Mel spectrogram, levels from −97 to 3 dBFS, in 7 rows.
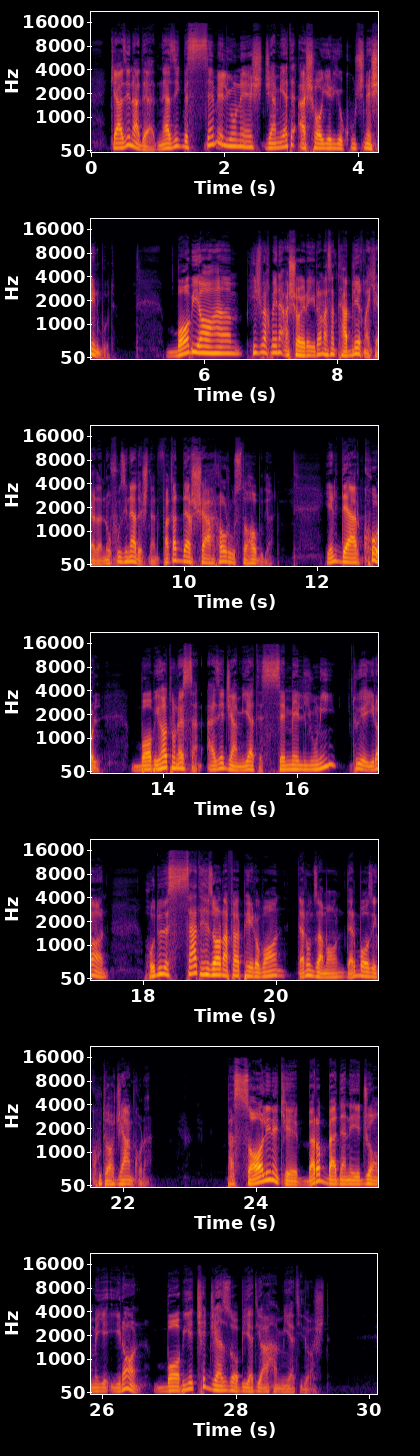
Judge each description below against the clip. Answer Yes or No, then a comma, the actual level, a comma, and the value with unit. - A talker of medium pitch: No, low, 120 Hz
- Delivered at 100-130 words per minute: No, average, 145 wpm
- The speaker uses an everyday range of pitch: No, wide, 6.7 semitones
